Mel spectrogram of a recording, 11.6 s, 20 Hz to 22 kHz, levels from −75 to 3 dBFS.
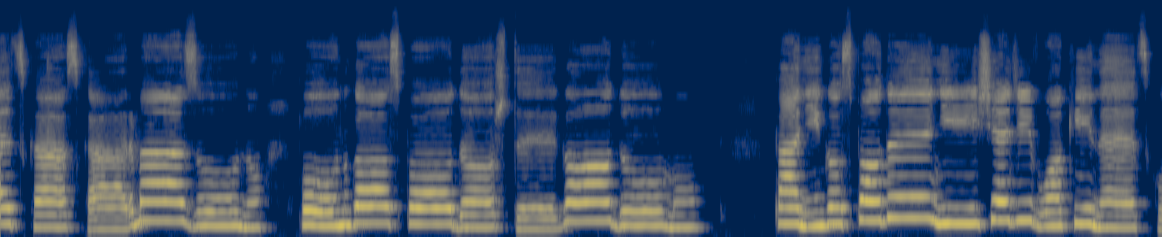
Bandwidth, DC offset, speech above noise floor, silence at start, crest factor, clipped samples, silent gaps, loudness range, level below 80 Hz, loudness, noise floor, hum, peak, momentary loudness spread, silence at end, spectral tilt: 13.5 kHz; under 0.1%; 45 dB; 0 s; 14 dB; under 0.1%; none; 3 LU; -78 dBFS; -17 LUFS; -62 dBFS; none; -2 dBFS; 8 LU; 0 s; -4 dB/octave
